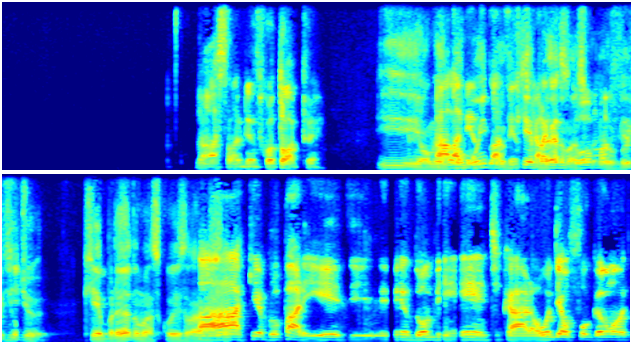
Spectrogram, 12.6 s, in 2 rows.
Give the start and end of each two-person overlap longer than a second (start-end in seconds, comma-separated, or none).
4.3-6.5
